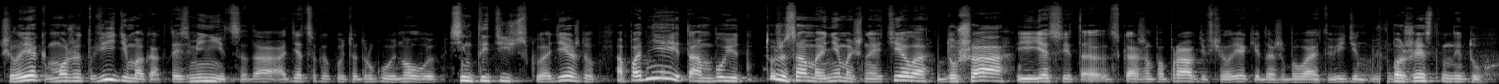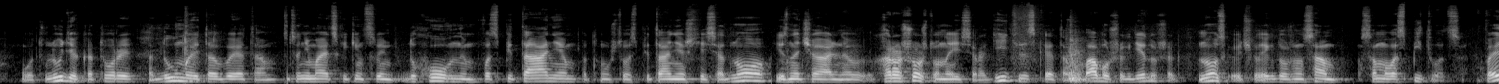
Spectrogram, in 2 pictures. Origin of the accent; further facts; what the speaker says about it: Nesvizh, Minsk Region, Belarus; also born or lived in Vladivostok, Russia; Пусть я родился далеко за пределами Беларуси, в городе Владивостоке, но, с 4 класса я здесь, в Несвеже, только с выездом 2 года ар.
